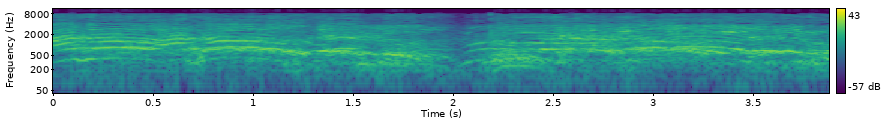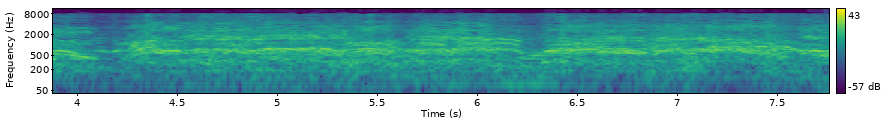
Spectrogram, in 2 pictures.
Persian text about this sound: در شیراز تظاهر کنندگان با تشییع نمادین سفره‌های خالی فریاد عزا سر دادند. فریادی که در دیگر شهرهای ایران هم شنیده شد.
